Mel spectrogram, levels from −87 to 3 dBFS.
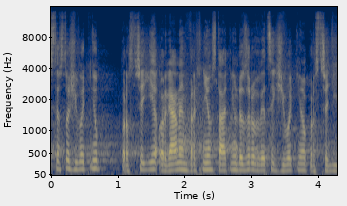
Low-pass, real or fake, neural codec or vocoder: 14.4 kHz; fake; codec, 44.1 kHz, 7.8 kbps, Pupu-Codec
